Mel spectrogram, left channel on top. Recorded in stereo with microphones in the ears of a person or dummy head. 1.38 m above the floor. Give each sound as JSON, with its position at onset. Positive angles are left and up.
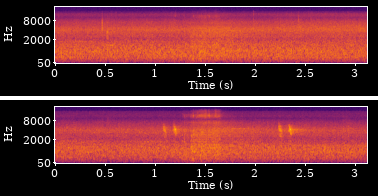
{"t": 1.3, "sound": "tearing paper", "side_deg": -35, "distance_m": 1.6}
